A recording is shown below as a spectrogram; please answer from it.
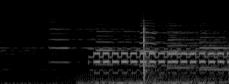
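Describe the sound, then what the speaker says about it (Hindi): A phone rings indoors with a repeating electronic ringtone, a steady tonal pattern that starts about halfway through and keeps pulsing in regular bursts, fairly clear and close. "फोन बज रहा है ना कहीं पे?"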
